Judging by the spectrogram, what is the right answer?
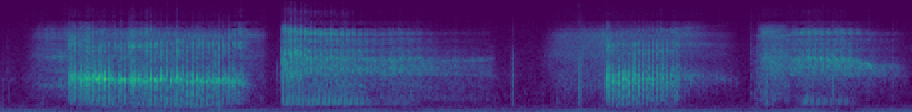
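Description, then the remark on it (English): Four loud, raspy snores from old Daddy Doggy going off to sleep come in a slow, steady rhythm, each a long rough breath with a brief pause between them. There is no talking. “And off to sleep, old Daddy Doggy went.”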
